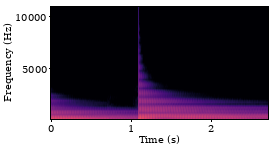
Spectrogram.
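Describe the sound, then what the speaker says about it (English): A guitar's low E string, fretted at the 5th fret, rings as one sustained note, and a second plucked string joins about a second in, both decaying slowly, close and clear. "If we were to go to the 5th fret on the big E string or the 6th string and press it down and play it"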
